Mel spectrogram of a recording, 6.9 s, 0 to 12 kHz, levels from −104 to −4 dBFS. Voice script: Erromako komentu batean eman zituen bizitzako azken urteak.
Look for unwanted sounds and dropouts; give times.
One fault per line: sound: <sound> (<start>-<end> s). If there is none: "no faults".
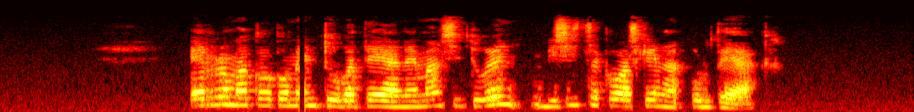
sound: dropout (2.2-2.3 s)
